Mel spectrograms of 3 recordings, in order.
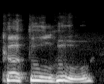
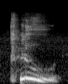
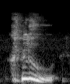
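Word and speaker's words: Cthulhu: you know whatever and he says it's two syllables it's not kerthul who and the th is not even a th it's a very harsh l sound so it's basically he's phonetically renders it as k h l u l l o or something like that so that first syllable is clue clue very you have to do it very harshly and gutterly uh possibly europeans can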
